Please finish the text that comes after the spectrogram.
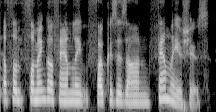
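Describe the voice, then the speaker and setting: A woman interviewing casually as host, halting and repeating herself, with a self-deprecating way of talking. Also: mid-range voice.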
